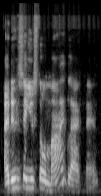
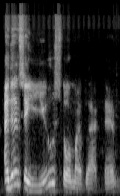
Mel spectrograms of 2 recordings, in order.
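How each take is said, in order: First: The stress falls on the word "my". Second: The stress falls on the word "you". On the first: The pen belonged to someone else. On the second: Someone else took the pen.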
